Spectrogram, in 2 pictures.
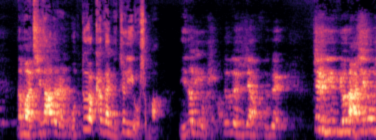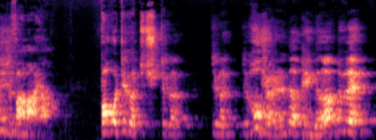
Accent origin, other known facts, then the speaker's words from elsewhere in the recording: China; 我小的时候，我在中国大陆长大的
